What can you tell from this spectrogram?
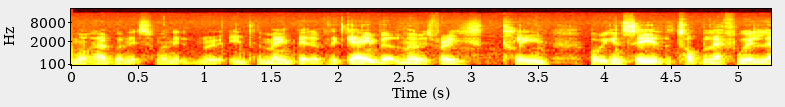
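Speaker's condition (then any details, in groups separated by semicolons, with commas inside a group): No condition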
